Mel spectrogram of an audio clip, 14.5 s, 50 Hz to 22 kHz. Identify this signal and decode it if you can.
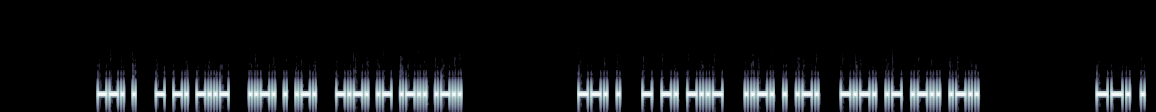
Morse code, heard as a keyed tone, about 29 wpm, 700 Hz. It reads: GE TNX FER CALL GE TNX FER CALL GE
